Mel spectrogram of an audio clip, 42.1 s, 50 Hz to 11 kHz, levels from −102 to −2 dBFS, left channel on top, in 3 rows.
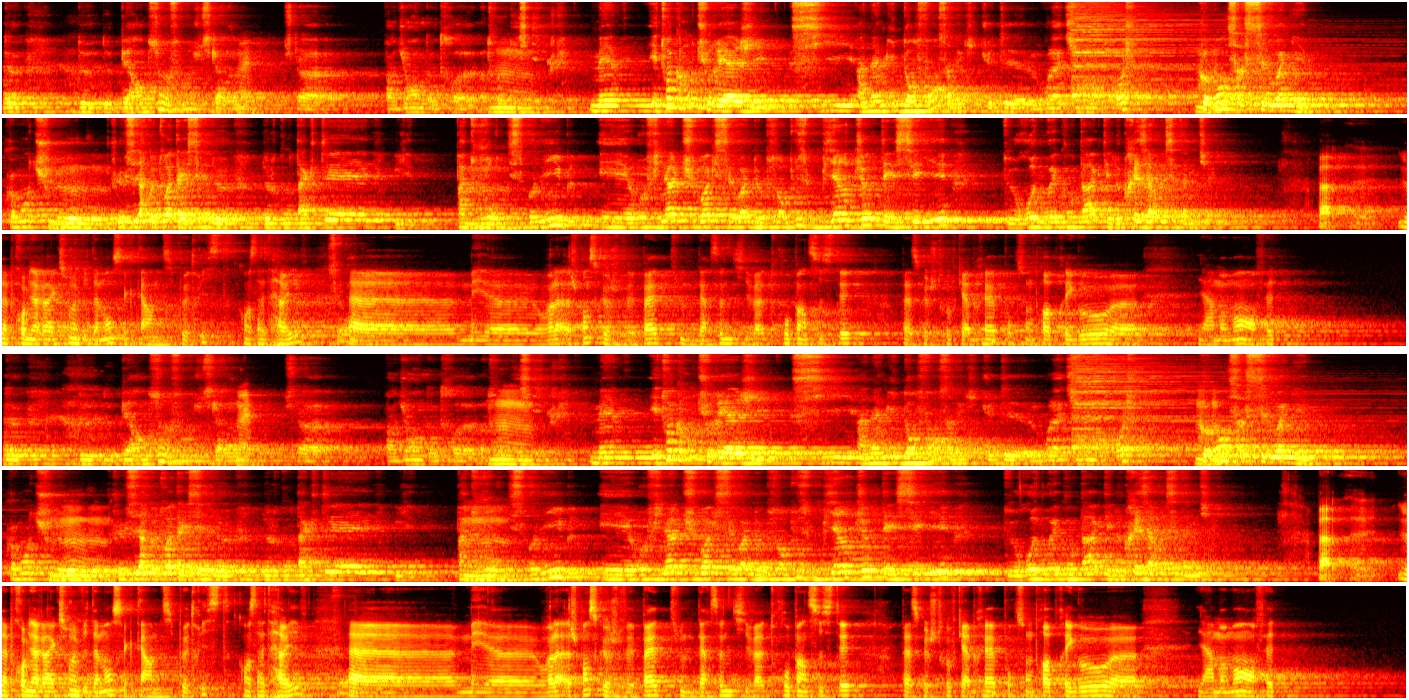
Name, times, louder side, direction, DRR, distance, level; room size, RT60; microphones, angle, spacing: voice 1, 0.0-2.5 2.9-3.4 3.8-11.5 12.0-13.2 14.1-18.2 18.6-23.7 24.1-26.2 31.4-31.7 37.8-37.9, left 1 dB, 90° left, 4 dB, 2.3 m, -22 dB
voice 2, 4.8-5.4 11.9-12.2 14.5-15.3 18.6-19.2 27.2-40.8, right 3 dB, 75° right, 11 dB, 1.0 m, -26 dB
sound 1, 10.7-15.4 15.7-15.8, left 3 dB, 25° left, 3.8 m, -35 dB
24.0 x 22.0 x 5.3 m, 2.8 s
head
